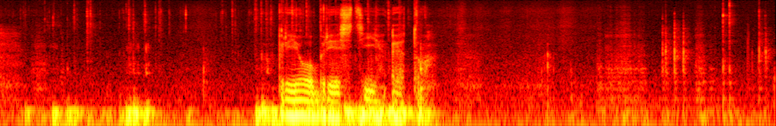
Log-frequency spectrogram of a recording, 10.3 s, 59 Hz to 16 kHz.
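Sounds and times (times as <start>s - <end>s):
typing a search query on a computer keyboard: 0.6s - 5.8s, 8.9s - 10.3s
speech: 3.8s - 5.8s.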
